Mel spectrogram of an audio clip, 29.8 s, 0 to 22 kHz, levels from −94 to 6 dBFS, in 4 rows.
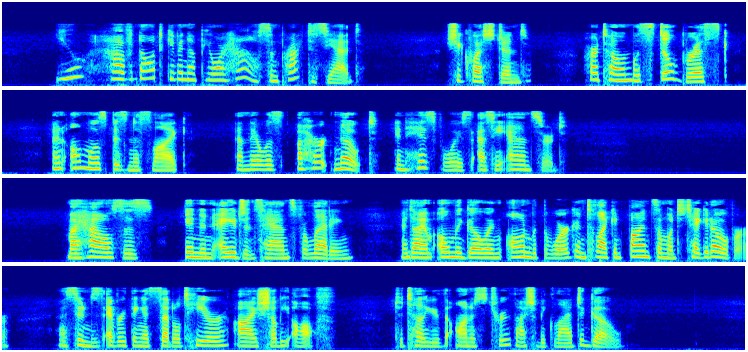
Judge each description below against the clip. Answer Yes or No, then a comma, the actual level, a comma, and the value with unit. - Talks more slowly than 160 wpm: No, average, 165 wpm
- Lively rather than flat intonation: No, average, 4.4 semitones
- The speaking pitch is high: Yes, high, 220 Hz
